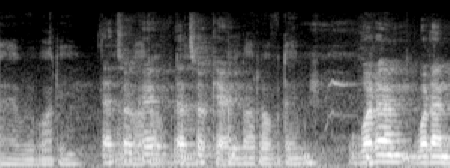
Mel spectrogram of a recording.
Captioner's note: laughs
